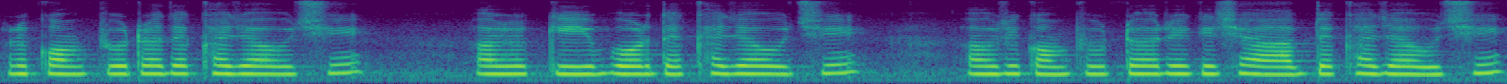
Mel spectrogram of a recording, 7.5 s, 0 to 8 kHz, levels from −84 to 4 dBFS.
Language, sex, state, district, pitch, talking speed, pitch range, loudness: Odia, female, Odisha, Malkangiri, 255 Hz, 85 wpm, 250-260 Hz, -14 LUFS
